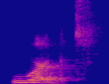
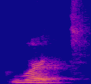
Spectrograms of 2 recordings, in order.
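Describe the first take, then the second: First: The word ends with a T sound. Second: The same.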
